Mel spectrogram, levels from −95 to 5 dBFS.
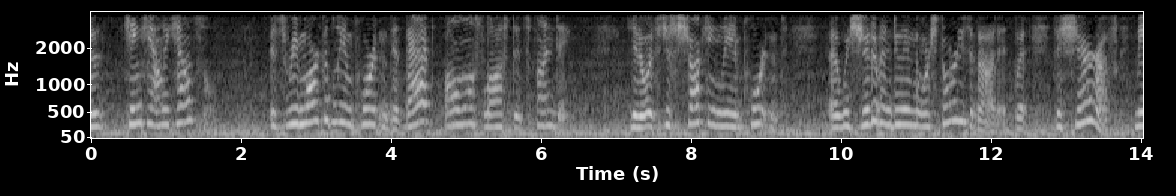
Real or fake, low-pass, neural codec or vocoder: fake; 3.6 kHz; codec, 16 kHz, 4 kbps, FreqCodec, larger model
